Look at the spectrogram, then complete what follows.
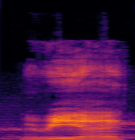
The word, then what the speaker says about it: Maria: knew you'd come Maria three syllables will finally have to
